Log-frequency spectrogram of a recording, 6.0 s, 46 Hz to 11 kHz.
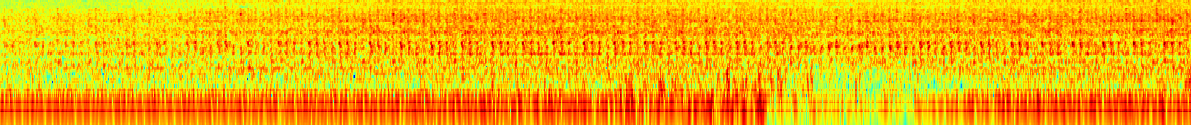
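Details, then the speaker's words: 2011 Toyota Hilux KUN26R 3.0 1KD D4D manual after replacing the 130 A alternator and drive belt; the noise is gone and the diesel settles into a steady, quiet low idle with an even clatter. "is good yeah sounds like d4d now yeah it's quite quiet now that's normal noise already yep sounds good"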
